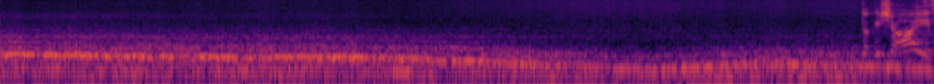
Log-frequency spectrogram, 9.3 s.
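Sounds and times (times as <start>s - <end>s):
rushing roar of a mighty storm wind: 0.0s - 9.3s.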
